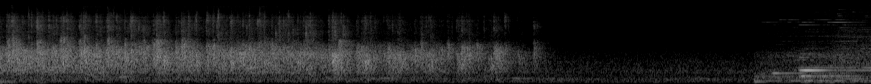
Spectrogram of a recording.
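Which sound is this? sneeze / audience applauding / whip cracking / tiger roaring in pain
audience applauding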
